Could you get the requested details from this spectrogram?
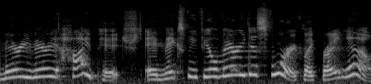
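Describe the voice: A put-on character voice, squeaky and fairly quick, with very wide pitch swings and very even loudness. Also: woman, extremely high pitch for a woman.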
